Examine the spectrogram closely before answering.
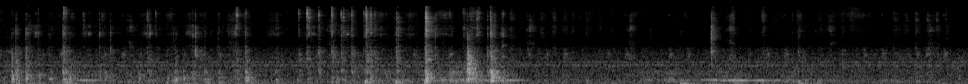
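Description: Cotton bud scratching and rubbing old grease off the small metal gear wheel inside an Amiga A500 floppy disk drive, with scattered light clicks of the drive's plastic and metal parts and a brief sliding squeak near the middle.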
